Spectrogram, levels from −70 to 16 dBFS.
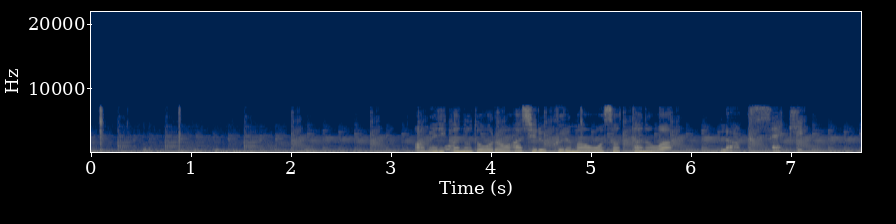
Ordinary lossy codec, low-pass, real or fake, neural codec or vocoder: none; 7.2 kHz; real; none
